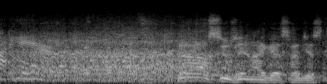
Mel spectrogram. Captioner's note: laughter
